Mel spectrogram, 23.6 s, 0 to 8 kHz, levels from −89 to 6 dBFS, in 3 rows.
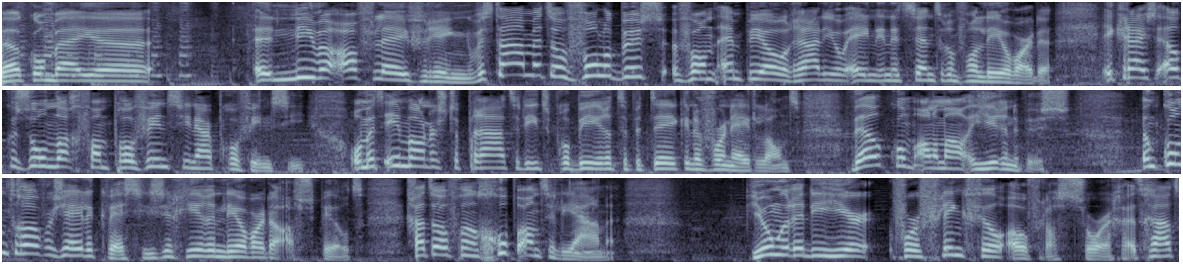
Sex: female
